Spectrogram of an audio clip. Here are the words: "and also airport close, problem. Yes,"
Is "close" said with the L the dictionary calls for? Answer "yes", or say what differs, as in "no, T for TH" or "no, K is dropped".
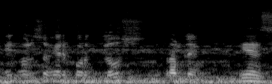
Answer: yes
